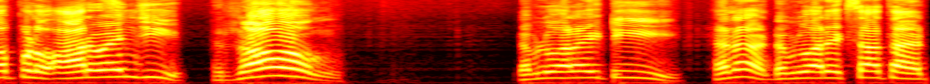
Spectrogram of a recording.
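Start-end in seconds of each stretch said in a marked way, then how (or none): 1.1-1.7 "रॉन्ग" louder, no w, rɔŋ; silent w. Shown as a demonstration. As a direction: hit "रॉन्ग" starting on r. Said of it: "डब्ल्यू काट दो". ("रॉन्ग" ज़ोर से, बिना डब्ल्यू के)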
